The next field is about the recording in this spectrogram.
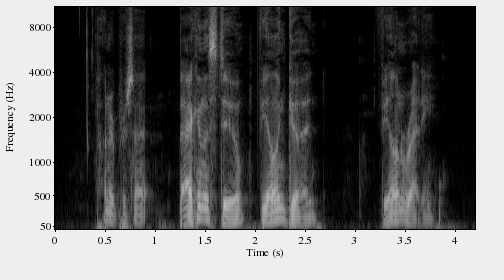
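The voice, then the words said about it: Slightly hoarse, fading voice. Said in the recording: “Losing my voice a little bit”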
